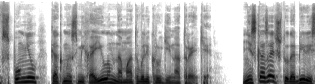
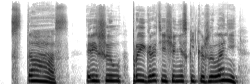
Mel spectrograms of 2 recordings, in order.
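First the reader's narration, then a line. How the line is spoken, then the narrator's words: Joyful distant exclamation. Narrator (Russian): радостно донесся возглас Стеллы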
